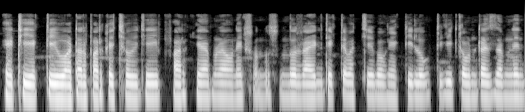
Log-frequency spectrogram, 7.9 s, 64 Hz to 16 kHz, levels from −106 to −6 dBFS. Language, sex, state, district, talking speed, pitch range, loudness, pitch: Bengali, male, West Bengal, North 24 Parganas, 165 wpm, 130-135 Hz, -17 LUFS, 135 Hz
